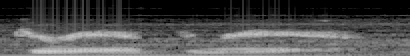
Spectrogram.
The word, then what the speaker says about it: Duran Duran: Now, in the movie, there was a D on the name of each Durand, but that was the French pronunciation. That's how the French said it. So they dropped the D, and it just became Duran Duran.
